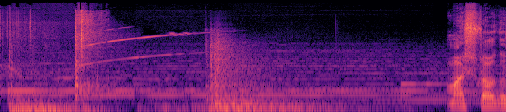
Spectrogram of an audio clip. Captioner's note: lighter being lit; jail cell door being slammed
